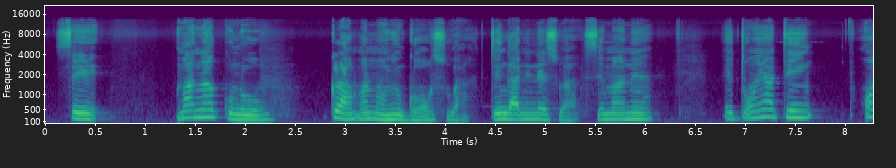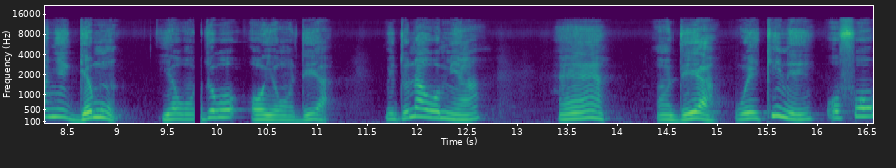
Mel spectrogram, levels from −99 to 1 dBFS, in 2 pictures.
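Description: Speech clip with one digital broadcast dropout: at 9.77 s the sound cuts out and only comes back at 9.85 s, leaving a hole of about 72 ms. That's the receiver losing the signal or getting frames that fail their checksum, then muting until clean frames arrive. The gap fits roughly three lost frames, and whatever was sent during that stretch is simply gone, so you can't recover it from this copy.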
